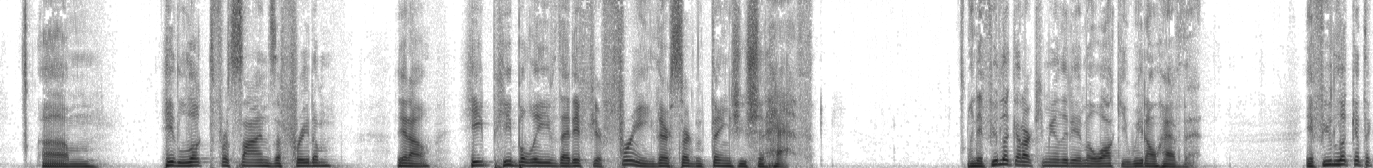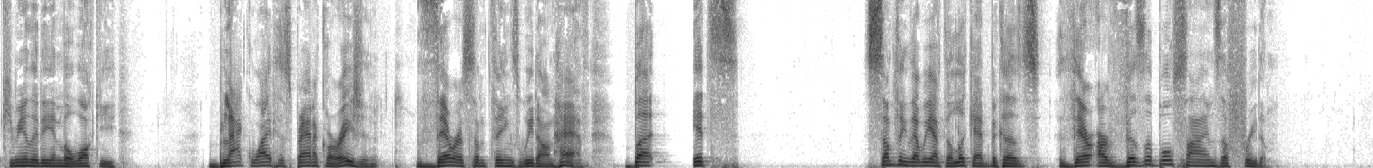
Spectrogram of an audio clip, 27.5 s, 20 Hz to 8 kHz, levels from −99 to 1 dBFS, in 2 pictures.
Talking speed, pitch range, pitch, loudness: 155 wpm, 110-145 Hz, 125 Hz, -20 LUFS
